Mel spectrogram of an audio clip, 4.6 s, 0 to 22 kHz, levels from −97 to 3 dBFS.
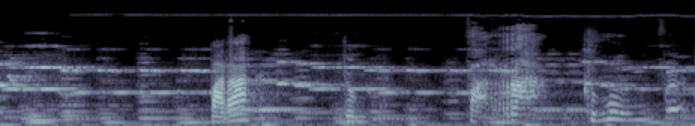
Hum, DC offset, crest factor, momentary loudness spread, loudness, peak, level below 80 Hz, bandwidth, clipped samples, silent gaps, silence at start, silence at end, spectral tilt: none; under 0.1%; 20 dB; 10 LU; -31 LUFS; -12 dBFS; -50 dBFS; 13.5 kHz; under 0.1%; none; 0 s; 0 s; -4.5 dB/octave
